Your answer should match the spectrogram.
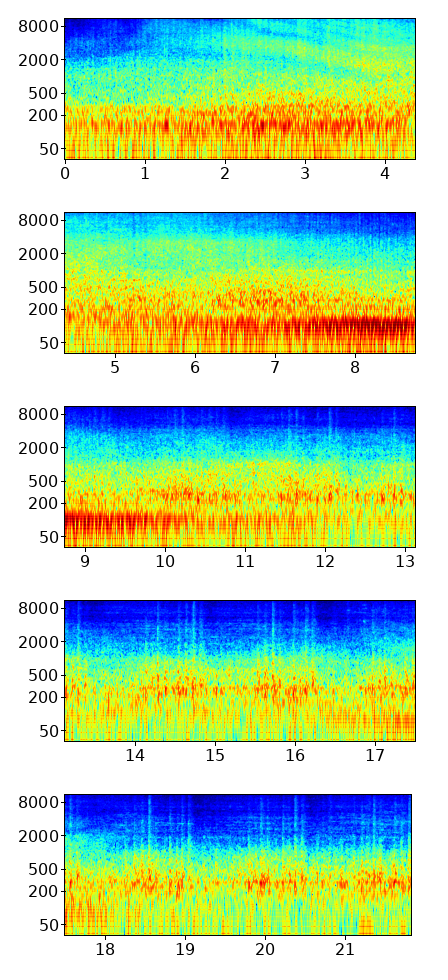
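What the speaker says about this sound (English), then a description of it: "that's how trains are supposed to sound" A train rolls past on railroad tracks, heard up close from a camera placed between the rails, a loud sustained roar with rumbling wheels and clickety-clack running for the whole stretch.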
